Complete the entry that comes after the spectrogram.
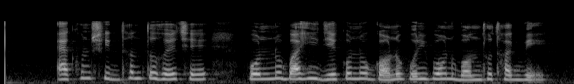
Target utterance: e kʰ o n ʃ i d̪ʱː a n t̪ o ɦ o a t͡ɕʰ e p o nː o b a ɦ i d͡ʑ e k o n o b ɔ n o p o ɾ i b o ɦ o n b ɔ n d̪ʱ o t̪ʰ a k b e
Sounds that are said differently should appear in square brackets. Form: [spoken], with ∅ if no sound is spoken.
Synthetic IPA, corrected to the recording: [ɛ] kʰ o n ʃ i d̪ʱː a n t̪ o ɦ o [e] t͡ɕʰ e p o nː o b a ɦ i d͡ʑ e k o n o [ɡ] ɔ n o p o ɾ i b o ɦ o n b ɔ n d̪ʱ o t̪ʰ a k b e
